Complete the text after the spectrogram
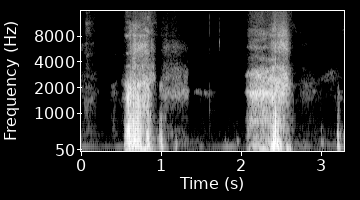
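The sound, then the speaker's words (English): A voice imitates Vince McMahon's heavy, excited breathing on seeing a woman: two loud, drawn-out breathy huffs about a second and a half apart, each trailed by a shorter gasp, with no words spoken. “The breathing.”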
